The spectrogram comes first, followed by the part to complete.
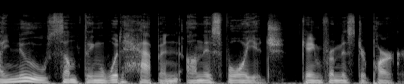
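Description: No technical faults are audible.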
